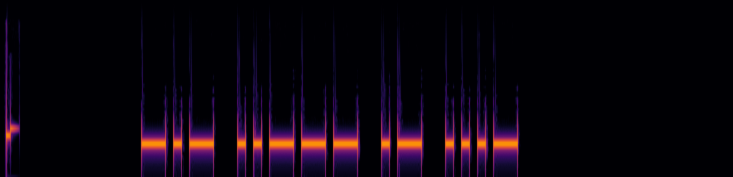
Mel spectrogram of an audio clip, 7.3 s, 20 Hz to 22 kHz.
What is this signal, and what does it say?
Morse code, heard as a keyed tone, about 15 wpm, 700 Hz. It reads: K2AV
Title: Easy Call Signs Repeated 3x - 15wpm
